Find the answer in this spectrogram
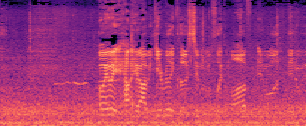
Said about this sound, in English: we are driving right behind you right now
